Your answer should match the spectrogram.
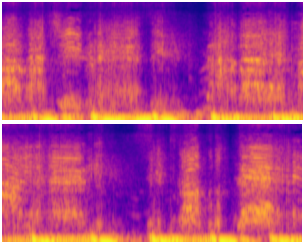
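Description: Live rap concert heard from within the audience: a loud, heavy bass beat through the PA with the crowd shouting and singing along over it.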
